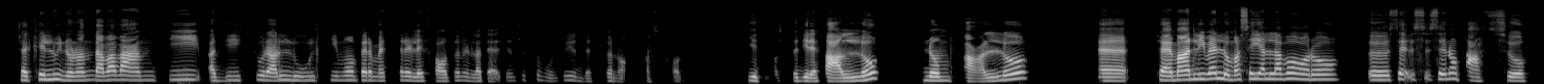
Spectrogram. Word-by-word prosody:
cioè 200 -2 0
che 230 - -1
lui 230 +1 -2
non 190 -3 -2
andava 195 +1 +1
avanti, 215 +1 -2
addirittura 195 +4 -5
all'ultimo 195 +1 -6
per 195 0 -1
mettere 185 +1 -6
le 170 -1 -3
foto 160 +1 -7
nella 155 -4 -11
tesi. - - -13
A - - -23
un 170 - -28
certo 210 +3 -27
punto 150 -1 -28
gli 200 - -16
ho 190 - -17
detto: 140 +4 -18
“No, 145 -5 -17 0.2
ascolta, - - -25 0.6
io 175 - -2
ti - - -32
posso 155 +1 -15
dire: 160 -2 -1
fallo, 175 - +4 0.4
non 180 -1 +2
fallo. 195 - +1 0.7
Ehm, 170 -1 +3 0.3
cioè 200 -2 +5
ma 210 +2 +9
a - - +12
livello 250 +1 +3
ma 220 - +1
sei 255 +3 0
al 250 +1 +1
lavoro? 235 -2 0 0.2
Ehm, 205 0 -1
se 235 +3 -4
s - - -13
sennò 255 +1 -2
passo, 170 0 -3
195 Hz, 170 wpm, -21 LUFS, 175-225 Hz, 0.7 s, a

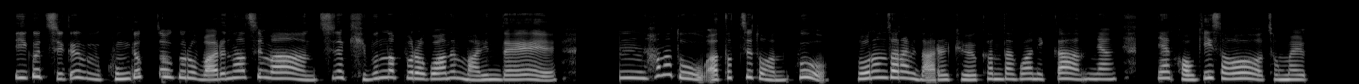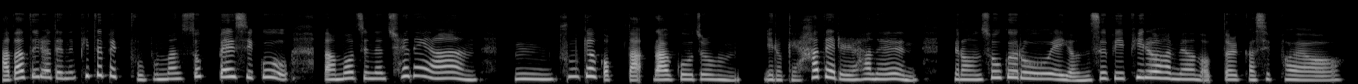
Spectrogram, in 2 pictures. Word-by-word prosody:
이거 310 +3 0
지금 270 -5 -4
공격적으로 315 +4 -1
말은 240 +5 +1
하지만 280 -9 +1
진짜 300 +9 -5
기분 255 +7 -4
나쁘라고 285 -6 +1
하는 275 +3 +1
말인데 220 -2 0 0.6
음 305 -1 -1
1 405 +10 -2
도 280 - -1
와닿지도 305 +2 -1
않고" 225 +8 -1 0.3
저런 300 +5 +2
사람이 300 -4 +3
나를 220 0 0
교육한다고 240 +3 -2
하니까 250 +1 +1
그냥 245 0 -3 0.4
그냥 295 -1 0
거기서 260 +1 +1
정말 225 -1 0 0.5
받아들여야 320 - +3
되는 285 -1 -3
피드백 390 -1 -1
부분만 235 +4 -1
쏙 370 +8 -3
빼시고 335 -7 +2 0.3
나머지는 270 +2 +1
최대한 285 - +2 0.4
"음 240 -2 +1
품격 365 - +1
없다."라고 215 +2 +2
좀 215 -3 -1 0.2
이렇게 205 -2 -4
하대를 295 - +3
하는 245 -3 +1 0.4
그런 225 -1 +1
'속으로의 275 -5 +2
연습이 220 +10 -1
필요하면 275 -8 +2
어떨까?' 215 -1 -2
싶어요. 210 -2 -2
255 Hz, 260 characters per minute, -27 LUFS, 220-305 Hz, 0.6 s, 사람이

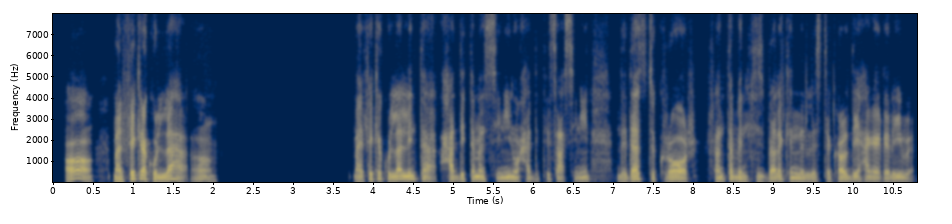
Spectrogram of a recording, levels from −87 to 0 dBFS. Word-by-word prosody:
آه، - - +4 0.2
ما 115 - +5
الفكرة 160 +9 +5
كلها، 130 +6 +2
آه. 135 -7 -5 1.7
ما 100 - -1
هي - - +2
الفكرة 145 +7 -1
كلها 145 +2 +2
اللي 150 0 +5
أنت 150 -1 -2
حد 130 0 0
8 135 0 +1
سنين 125 +1 -1
وحد 130 0 -3
9 130 +1 -2
سنين، 115 +5 -5 0.4
ده 105 +1 -5
ده 140 +6 +5
استقرار، 135 -2 +1 0.2
فأنت 130 +5 -3
بالنسبة 115 -4 -1
لك 140 - -2
إن 110 -3 0
الاستقرار 100 +6 -1
دي 135 0 -1
حاجة 130 -4 0
غريبة 115 +4 -2
130 Hz, 155 wpm, -23 LUFS, 115-140 Hz, 1.7 s, ما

